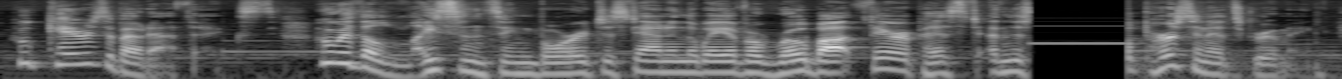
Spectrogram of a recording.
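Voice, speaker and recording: A video essayist narrates scripted commentary in a mid-range voice. The delivery is theatrical and sardonic, full of dry joking asides. Soft music plays underneath. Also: medium pitch, lively intonation, fairly quick.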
